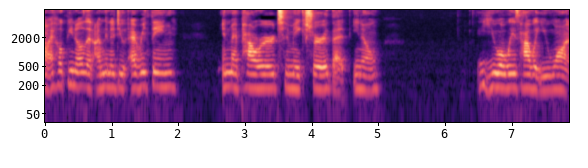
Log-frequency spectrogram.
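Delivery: ordinary delivery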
